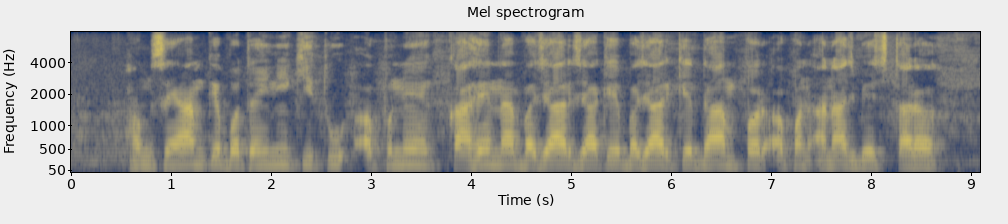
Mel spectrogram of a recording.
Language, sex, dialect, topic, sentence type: Bhojpuri, male, Southern / Standard, agriculture, statement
